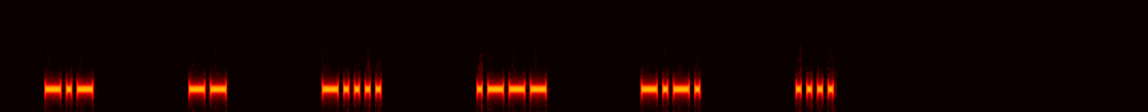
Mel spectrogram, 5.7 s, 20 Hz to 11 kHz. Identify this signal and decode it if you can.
Morse code, heard as a keyed tone, about 44 wpm, spaced as for 15 wpm, 700 Hz. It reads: KM6JCH
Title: USA Call Signs - 6 Characters - 6x Character Spacing - 45wpm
